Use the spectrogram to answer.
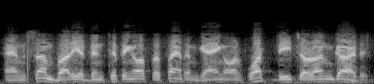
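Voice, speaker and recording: An actor playing a stern, indignant police chief, gruff and emphatic, in an old-time radio crime drama. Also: male voice, mid-range voice, brisk, pushed and bright. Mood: grim. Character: stern, indignant big-city police chief, adult man. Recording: muffled, noisy vintage radio recording.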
